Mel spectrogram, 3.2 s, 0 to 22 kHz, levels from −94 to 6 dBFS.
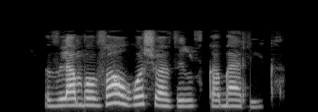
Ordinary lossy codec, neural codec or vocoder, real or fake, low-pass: MP3, 64 kbps; none; real; 7.2 kHz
